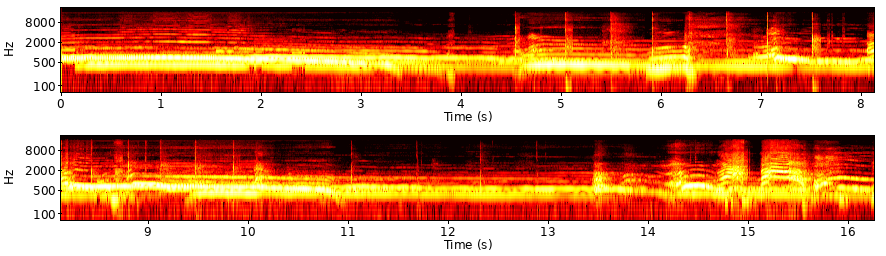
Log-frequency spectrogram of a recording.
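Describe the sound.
A group of people howl together in long, overlapping, wavering tones for about sixteen seconds. Shorter yelps and breaks join in partway through.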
